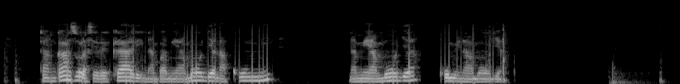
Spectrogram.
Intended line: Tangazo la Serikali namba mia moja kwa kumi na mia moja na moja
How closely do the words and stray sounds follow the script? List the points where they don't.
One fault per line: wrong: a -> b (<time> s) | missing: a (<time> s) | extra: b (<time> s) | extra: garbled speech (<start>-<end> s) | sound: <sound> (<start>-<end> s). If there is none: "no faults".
wrong: kwa -> na (2.2 s)
extra: kumi (4.4 s)
sound: thud (6.1-6.6 s)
